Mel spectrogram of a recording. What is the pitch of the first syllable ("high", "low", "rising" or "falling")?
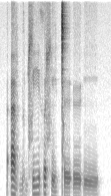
falling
